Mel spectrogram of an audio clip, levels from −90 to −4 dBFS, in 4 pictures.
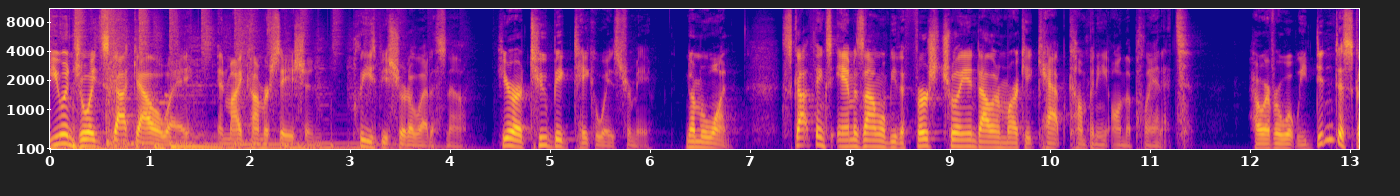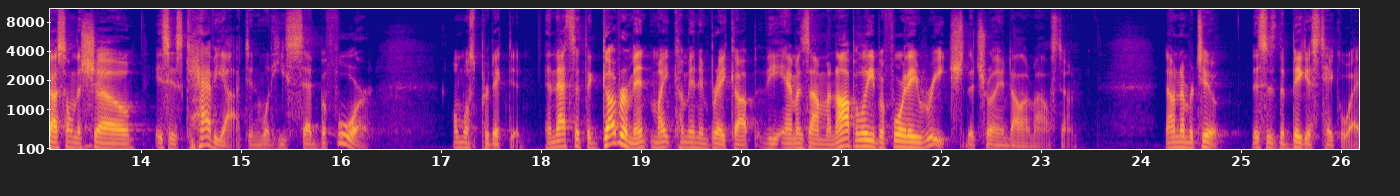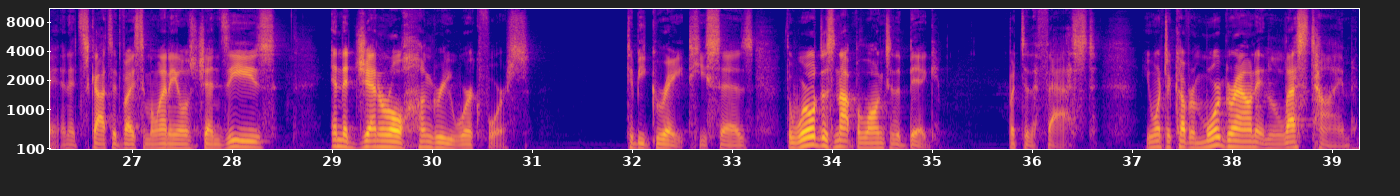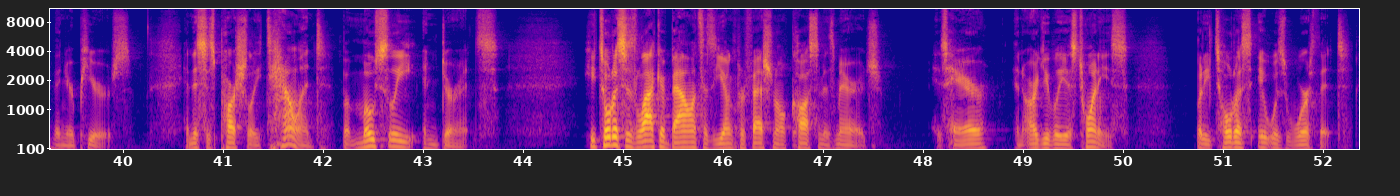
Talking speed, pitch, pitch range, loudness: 185 wpm, 115 Hz, 105-135 Hz, -21 LUFS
